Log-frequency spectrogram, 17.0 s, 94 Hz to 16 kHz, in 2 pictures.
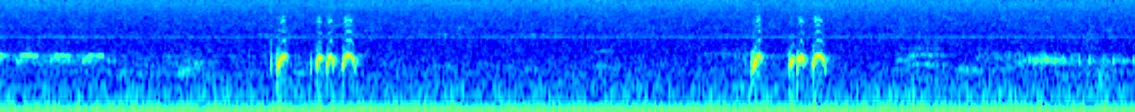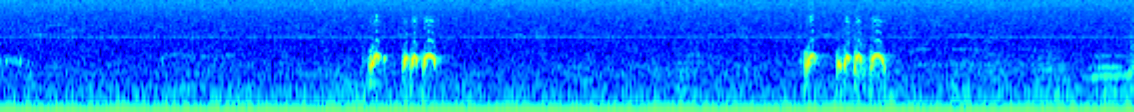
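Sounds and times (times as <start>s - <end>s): dove cooing: 0.0s - 2.8s, 5.4s - 6.3s, 7.6s - 8.8s, 11.2s - 11.9s, 14.5s - 16.2s.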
